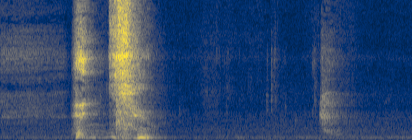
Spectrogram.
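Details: Adult sneezing alone at home: two loud, big sneezes in quick succession, with a softer sound a moment later in a quiet room.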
